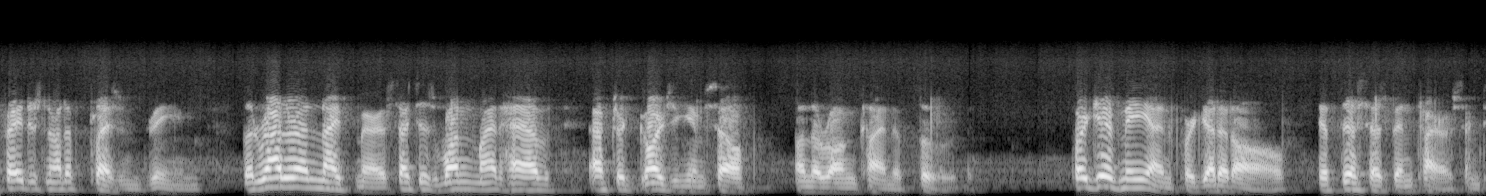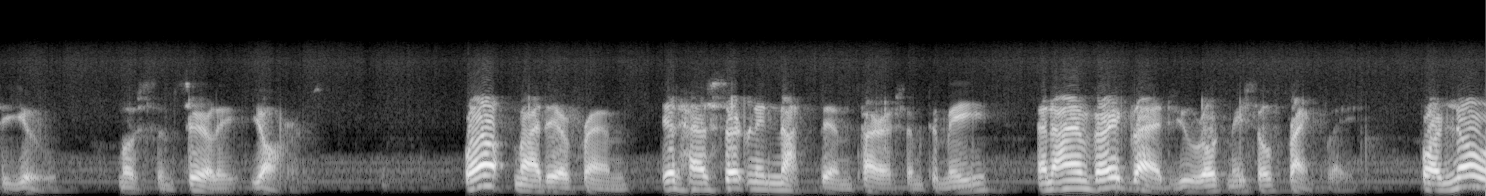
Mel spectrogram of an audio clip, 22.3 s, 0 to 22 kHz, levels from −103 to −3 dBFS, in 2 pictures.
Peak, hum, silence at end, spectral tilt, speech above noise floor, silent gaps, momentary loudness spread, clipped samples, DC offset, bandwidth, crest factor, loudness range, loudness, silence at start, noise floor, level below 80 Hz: -2 dBFS; none; 0 s; -7 dB/octave; 38 dB; none; 14 LU; under 0.1%; under 0.1%; 6.6 kHz; 18 dB; 6 LU; -19 LUFS; 0.05 s; -57 dBFS; under -90 dBFS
